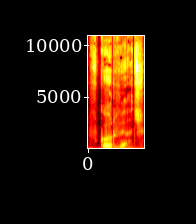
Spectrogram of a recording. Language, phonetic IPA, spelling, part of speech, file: Polish, [ˈfkurvʲjät͡ɕ], wkurwiać, verb, Pl-wkurwiać.ogg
